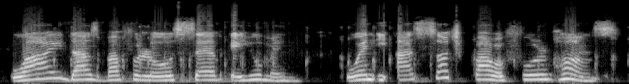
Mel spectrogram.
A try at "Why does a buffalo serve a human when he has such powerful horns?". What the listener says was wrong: Good, but only one sound missing in the beginning of your sentence. Listen again.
